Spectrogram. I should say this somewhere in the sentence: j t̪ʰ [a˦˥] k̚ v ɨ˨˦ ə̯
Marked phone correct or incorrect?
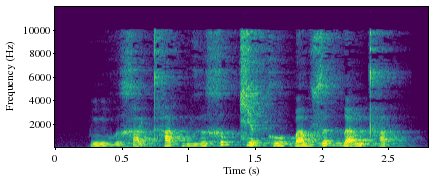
correct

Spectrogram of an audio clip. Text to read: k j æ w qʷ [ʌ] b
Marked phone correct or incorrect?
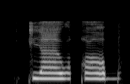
correct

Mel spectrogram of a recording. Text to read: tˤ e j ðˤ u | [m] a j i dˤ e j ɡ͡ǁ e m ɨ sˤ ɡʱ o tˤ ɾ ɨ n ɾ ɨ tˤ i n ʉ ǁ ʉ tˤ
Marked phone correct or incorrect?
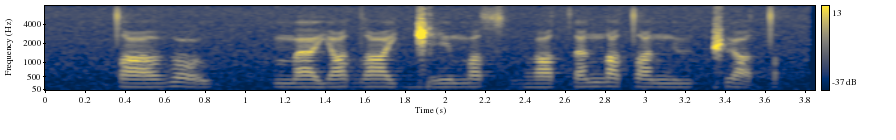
correct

